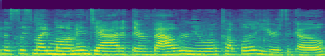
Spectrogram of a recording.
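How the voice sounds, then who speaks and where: A woman talks at a fairly quick pace in a fairly high pitch. Noticeable background noise and audible room echo surround her voice. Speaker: accountant. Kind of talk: personal presentation. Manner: loud.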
